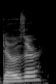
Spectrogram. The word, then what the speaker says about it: Dowser: He's Father Everett in Daredevil and Dowser in Brazil. Is that right, Dowser? – I think in the movie they pronounce it Dozer.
